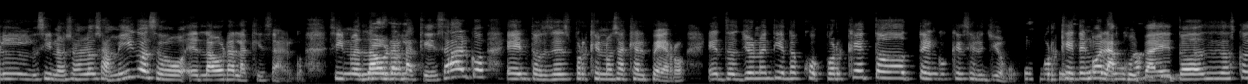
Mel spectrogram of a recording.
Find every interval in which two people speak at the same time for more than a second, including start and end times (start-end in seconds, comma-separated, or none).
10.2-11.6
